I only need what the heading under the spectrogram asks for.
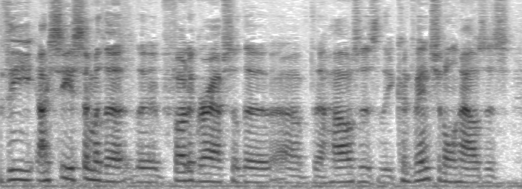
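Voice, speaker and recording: The speaker keeps a moderate pace. Music plays in the background. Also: man. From San Francisco. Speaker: podcast host. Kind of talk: interview. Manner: halting.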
